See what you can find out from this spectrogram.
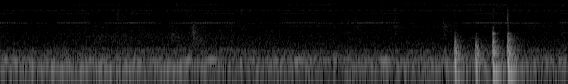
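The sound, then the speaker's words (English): Knocking on a bedroom door in a hallway at night: four quick knocks close together near the end, after a long stretch of quiet background hum. “She knocks on Susie's door.”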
